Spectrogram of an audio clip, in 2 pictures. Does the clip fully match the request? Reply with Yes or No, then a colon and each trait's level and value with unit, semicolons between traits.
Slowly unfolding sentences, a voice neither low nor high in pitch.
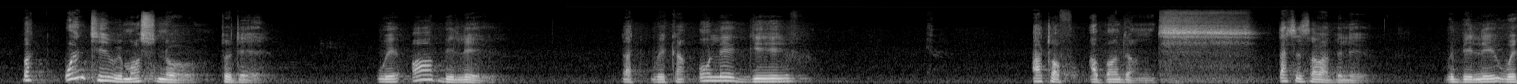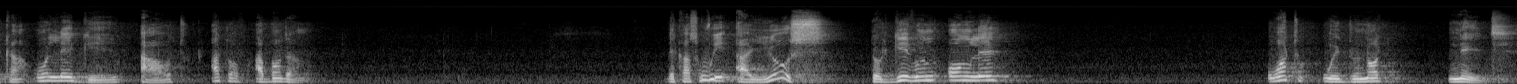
No: slow, 85 wpm; low, 130 Hz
